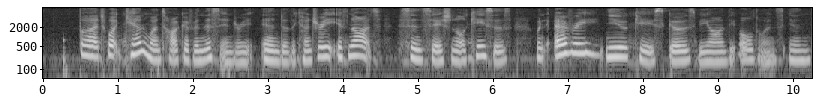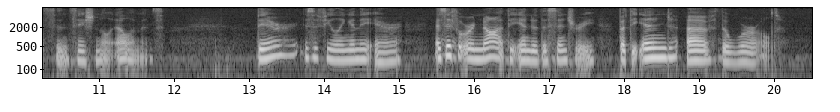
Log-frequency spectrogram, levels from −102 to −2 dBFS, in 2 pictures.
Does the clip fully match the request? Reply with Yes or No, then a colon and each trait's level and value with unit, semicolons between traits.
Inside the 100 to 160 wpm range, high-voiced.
Yes: average, 150 wpm; high, 195 Hz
